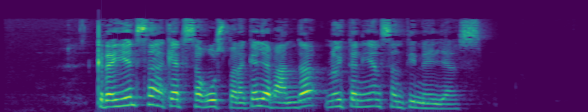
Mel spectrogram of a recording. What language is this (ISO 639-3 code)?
cat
